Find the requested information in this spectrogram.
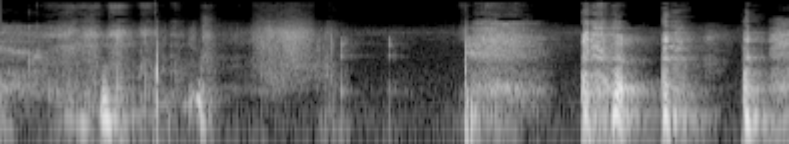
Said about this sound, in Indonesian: kan beneran batuk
